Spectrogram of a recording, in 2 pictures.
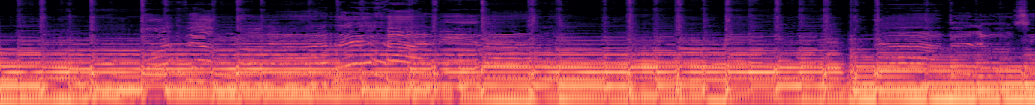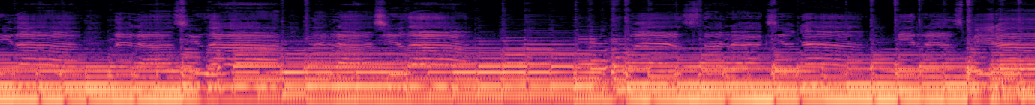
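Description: Amateur cover song: a man singing over guitar. The voice comes in briefly about two seconds in, then sings on from about eight seconds in.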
